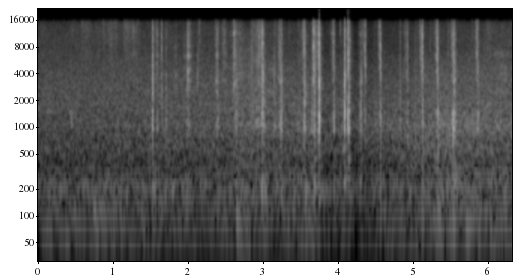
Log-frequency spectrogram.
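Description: Irregular light clicks and taps as a piece of scouring sponge is dabbed back and forth into nail polish on a clear plastic Pringles lid. The tapping starts about a second and a half in and is thickest in the middle.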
